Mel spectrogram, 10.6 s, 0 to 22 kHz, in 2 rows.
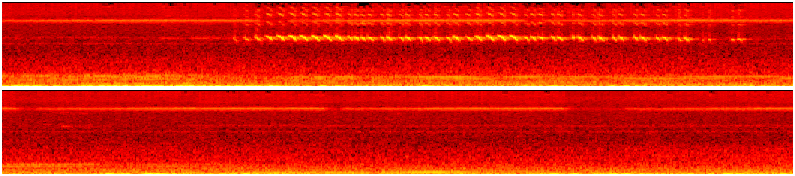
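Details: Cricket recorded near a home on 7 September 2023 with a TASCAM DR-05, giving a quick burst of high, pulsing chirps lasting about three seconds, then a thin, steady high whine and low rumbling background noise.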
